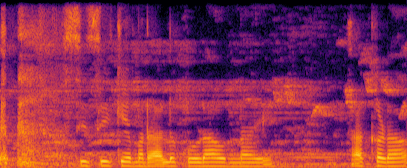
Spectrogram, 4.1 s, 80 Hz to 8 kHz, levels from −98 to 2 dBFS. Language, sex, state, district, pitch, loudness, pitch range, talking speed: Telugu, female, Andhra Pradesh, Annamaya, 190 Hz, -18 LUFS, 180-195 Hz, 75 wpm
